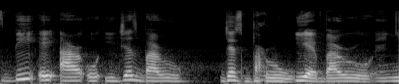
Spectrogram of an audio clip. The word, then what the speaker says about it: Baroe: but librarians they say it by rule it's pronounced name it's b-a-r-o it just baru just baruch yeah baru and yeah what kind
